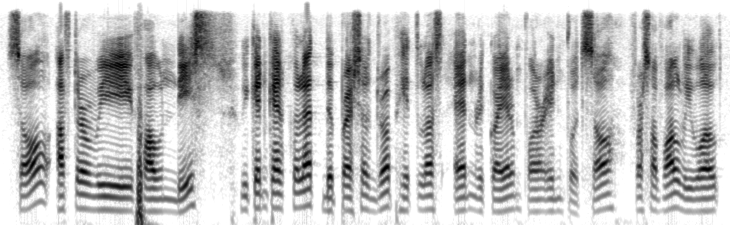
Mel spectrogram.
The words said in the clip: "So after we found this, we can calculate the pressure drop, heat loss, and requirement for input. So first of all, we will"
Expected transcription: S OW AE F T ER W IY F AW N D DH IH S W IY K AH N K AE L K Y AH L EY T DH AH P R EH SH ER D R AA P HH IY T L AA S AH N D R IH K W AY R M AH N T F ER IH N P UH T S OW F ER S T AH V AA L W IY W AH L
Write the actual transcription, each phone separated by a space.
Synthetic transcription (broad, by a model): S OW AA F T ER W IY F AW N D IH S W IY K AH N K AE L K Y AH L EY T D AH P R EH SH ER D R AA P HH IY T L AA S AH N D R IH K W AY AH T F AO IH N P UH T S OW F ER S T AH F AA L W IY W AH L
